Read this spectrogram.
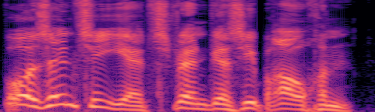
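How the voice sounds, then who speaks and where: A man's voice: a little high, big pitch swings, moderate pace, no echo, studio quality, pitched above the performer's own voice. A man reading an audiobook and voicing an anxious teenage schoolboy who talks in an agitated, pleading way. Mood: sarcastic. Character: anxious teenage schoolboy, first-person hero.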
